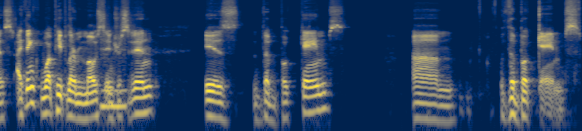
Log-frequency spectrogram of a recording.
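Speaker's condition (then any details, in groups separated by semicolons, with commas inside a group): No condition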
